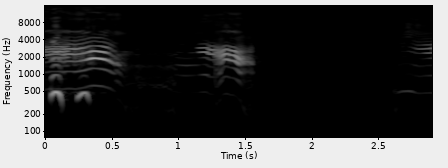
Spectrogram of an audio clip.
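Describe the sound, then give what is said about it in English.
A human voice imitates a house cat's meow, with a few high, wavering, whiny calls in short bursts separated by a brief pause, then one more starting at the end. “A regular house cat. Okay. Meow.”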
